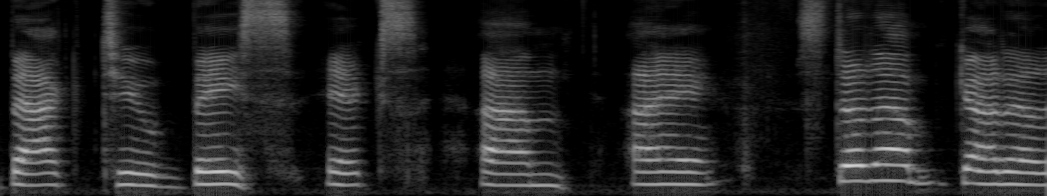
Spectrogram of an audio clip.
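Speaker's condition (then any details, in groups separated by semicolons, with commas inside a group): Primary lateral sclerosis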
